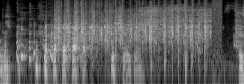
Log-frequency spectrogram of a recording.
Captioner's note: laughing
